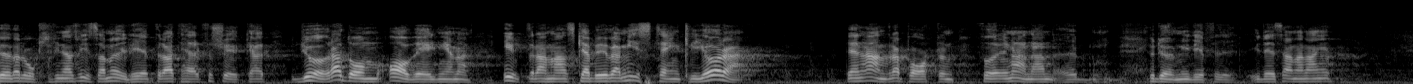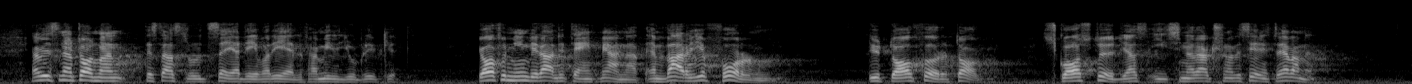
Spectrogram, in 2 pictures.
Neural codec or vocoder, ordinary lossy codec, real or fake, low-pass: codec, 16 kHz, 4 kbps, FreqCodec, larger model; none; fake; 7.2 kHz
